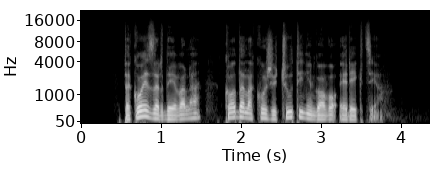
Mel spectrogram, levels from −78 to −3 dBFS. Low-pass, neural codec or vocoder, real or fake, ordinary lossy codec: 19.8 kHz; codec, 44.1 kHz, 7.8 kbps, DAC; fake; none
